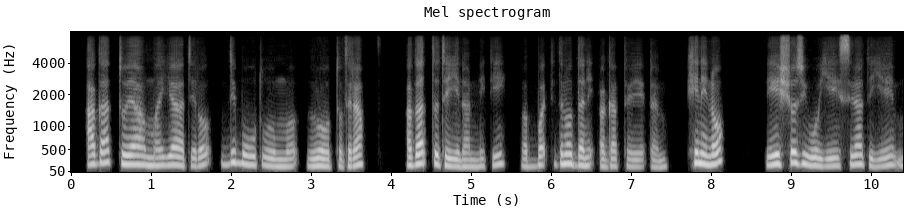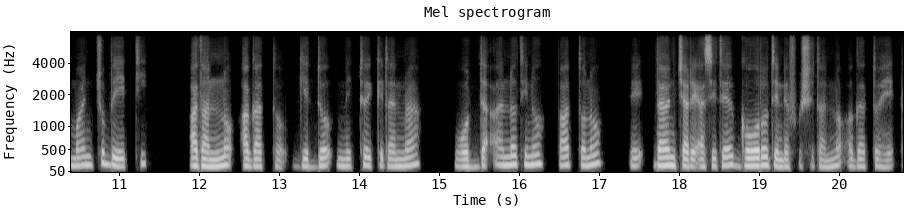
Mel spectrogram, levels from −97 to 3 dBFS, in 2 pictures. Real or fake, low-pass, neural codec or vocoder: fake; 7.2 kHz; codec, 16 kHz, 0.3 kbps, FocalCodec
